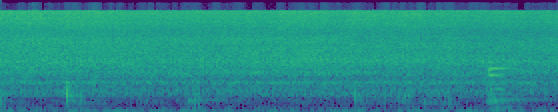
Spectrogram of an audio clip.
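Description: Onions frying in a pan and being stirred, a dense steady hiss of sizzling oil throughout with a few brief scrapes of the spoon, close and even in level, with nobody talking.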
